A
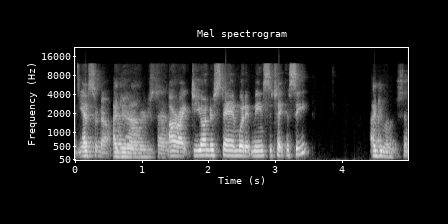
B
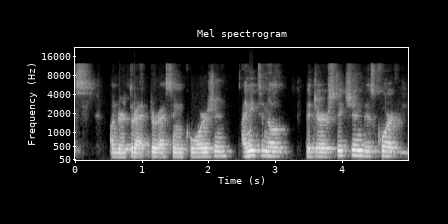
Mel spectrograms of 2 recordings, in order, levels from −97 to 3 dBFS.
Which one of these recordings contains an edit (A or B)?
B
